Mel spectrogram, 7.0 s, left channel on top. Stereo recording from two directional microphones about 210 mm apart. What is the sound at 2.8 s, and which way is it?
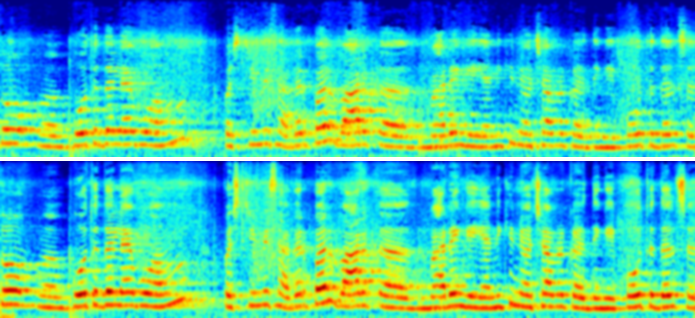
A woman's voice, 50° right (ahead or behind).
